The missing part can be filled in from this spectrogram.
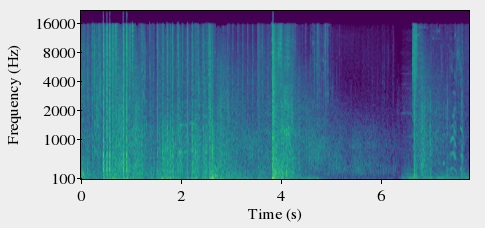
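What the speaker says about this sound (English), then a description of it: "Suppressive fire!" Loud, rapid bursts of automatic suppressive gunfire in a video game, sustained volleys that thin out and pause before another burst resumes near the end.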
